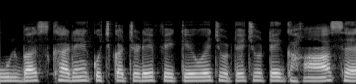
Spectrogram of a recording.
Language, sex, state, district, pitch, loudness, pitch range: Hindi, female, Punjab, Kapurthala, 175 Hz, -18 LUFS, 170-180 Hz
